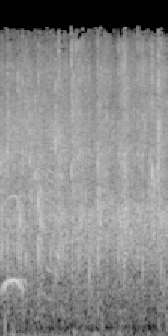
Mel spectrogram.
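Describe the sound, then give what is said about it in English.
An audience applauds steadily, a dense wash of clapping, with a brief whistle-like tone near the start and no speech. “I was afraid they weren't going to applaud.”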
